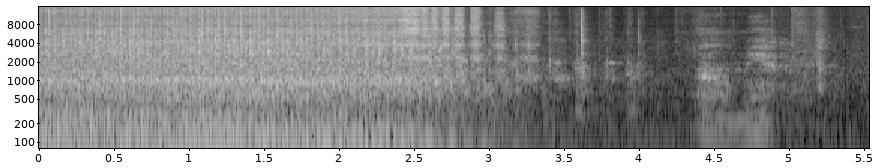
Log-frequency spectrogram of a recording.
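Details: 1962 VW Type 2 van/bus flat-four, first start after sitting over 40 years, fuel poured in by hand: even, steady low putter about four beats a second, no knocks or misses, then dies away; normal idle.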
